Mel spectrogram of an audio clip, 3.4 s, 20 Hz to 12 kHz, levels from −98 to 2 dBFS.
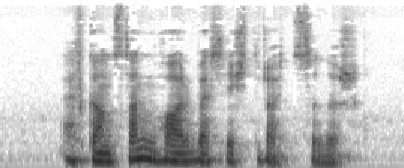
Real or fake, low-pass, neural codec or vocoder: real; 10.8 kHz; none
